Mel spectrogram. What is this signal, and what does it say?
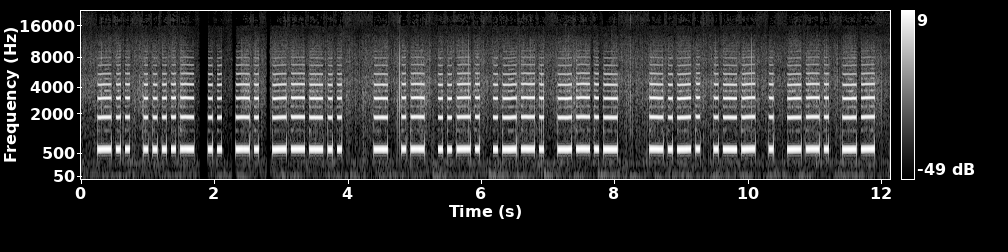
Morse code, heard as a keyed tone, about 18 wpm, 610 Hz. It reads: D4IN8 TAFPQ CWEGM
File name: training / NAVPERS 11049to11060 / NAVPERS 11059 RA RB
